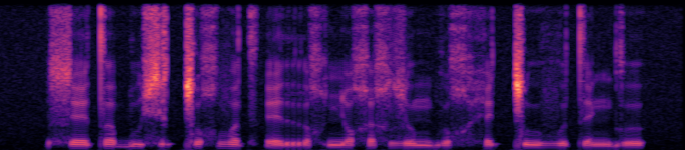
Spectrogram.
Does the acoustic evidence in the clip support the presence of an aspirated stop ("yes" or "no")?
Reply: no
